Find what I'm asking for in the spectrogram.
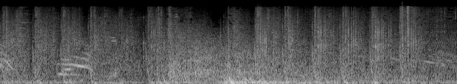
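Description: Grenade blast and rapid gunfire in the Warhammer 40,000: Darktide video game, a dense continuous barrage of shots and booms with a deep thud midway, loud and busy with voices in the mix.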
